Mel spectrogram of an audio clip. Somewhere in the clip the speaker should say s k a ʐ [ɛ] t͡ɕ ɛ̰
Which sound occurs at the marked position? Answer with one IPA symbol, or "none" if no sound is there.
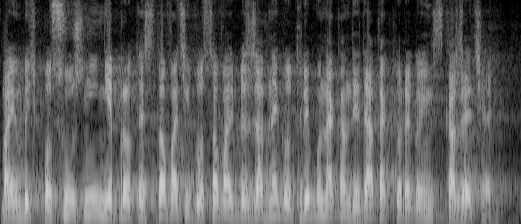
ɛ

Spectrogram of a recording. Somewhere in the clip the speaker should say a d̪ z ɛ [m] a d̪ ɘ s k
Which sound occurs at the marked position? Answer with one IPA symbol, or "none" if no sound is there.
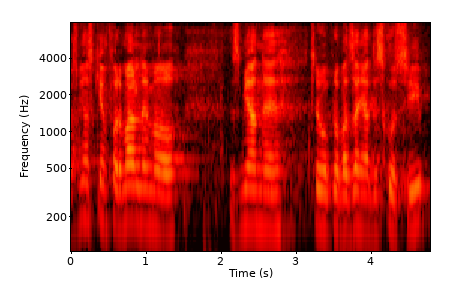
ɲ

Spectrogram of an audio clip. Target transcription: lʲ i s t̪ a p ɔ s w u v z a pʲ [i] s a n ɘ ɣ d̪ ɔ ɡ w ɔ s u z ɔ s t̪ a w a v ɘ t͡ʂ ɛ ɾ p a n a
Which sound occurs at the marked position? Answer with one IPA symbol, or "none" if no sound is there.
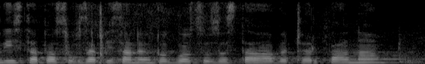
i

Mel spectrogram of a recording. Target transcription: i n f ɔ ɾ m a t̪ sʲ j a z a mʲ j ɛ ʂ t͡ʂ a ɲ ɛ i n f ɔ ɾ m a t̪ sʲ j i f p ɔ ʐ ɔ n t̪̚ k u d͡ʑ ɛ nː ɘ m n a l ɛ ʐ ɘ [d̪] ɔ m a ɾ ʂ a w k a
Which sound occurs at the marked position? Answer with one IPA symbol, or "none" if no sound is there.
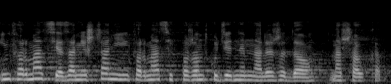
d̪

